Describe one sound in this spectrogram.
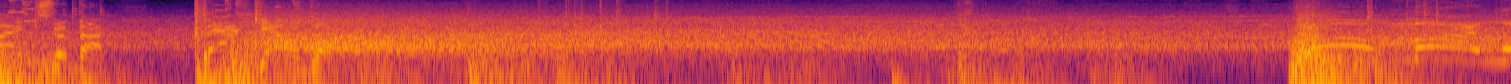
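A body slams down hard onto a wrestling mat with a thud.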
